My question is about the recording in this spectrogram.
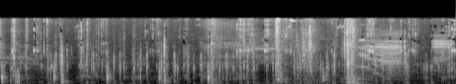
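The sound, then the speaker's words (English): Horse hooves clip-clop in a steady, uneven rhythm of sharp knocks, moderately loud, as a rider sets out with a horse, with some scraping and rustling noises mixed in and no voices. “You set out with your horse.”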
